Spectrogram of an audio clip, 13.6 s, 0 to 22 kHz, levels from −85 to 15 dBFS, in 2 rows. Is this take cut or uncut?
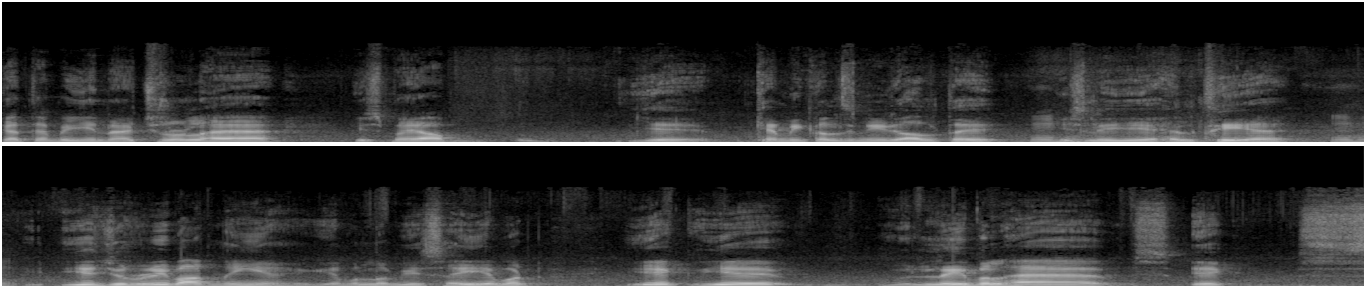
uncut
